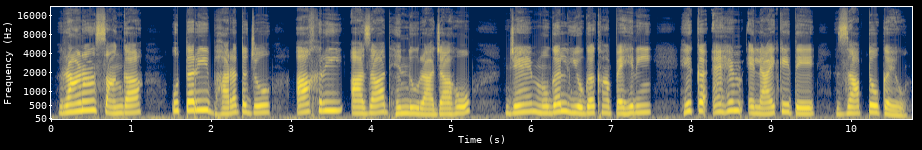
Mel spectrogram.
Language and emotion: Sindhi, neutral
